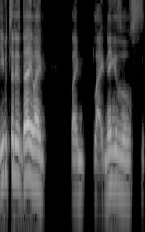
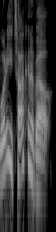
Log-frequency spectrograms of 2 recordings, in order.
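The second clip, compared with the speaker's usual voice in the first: imitating baffled listeners; 5 semitones higher than usual. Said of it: "They'd be like".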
